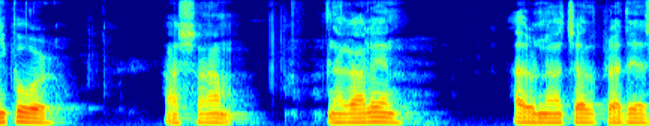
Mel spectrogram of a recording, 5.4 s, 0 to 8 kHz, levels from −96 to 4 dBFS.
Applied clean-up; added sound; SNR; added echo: none; none; none; none.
